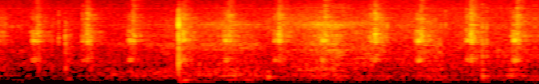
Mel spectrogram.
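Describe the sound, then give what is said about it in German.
An egg timer ticks in a quick, even rhythm, with many faint, sharp clicks following one another steadily and no voices over them. “Unsere Eieruhr.”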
